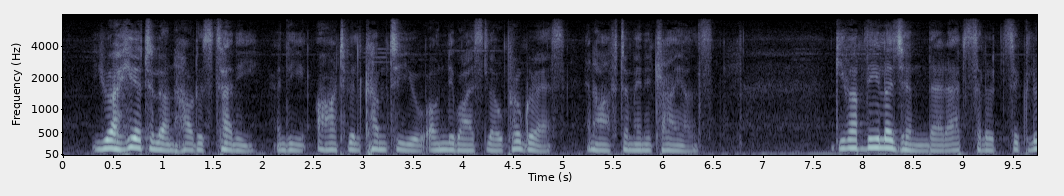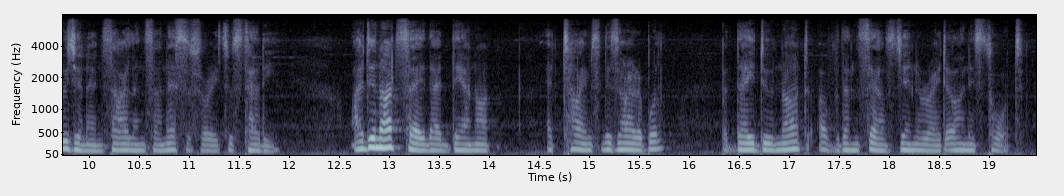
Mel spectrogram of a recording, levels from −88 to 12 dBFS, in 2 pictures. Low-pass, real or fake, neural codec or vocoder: 7.2 kHz; real; none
